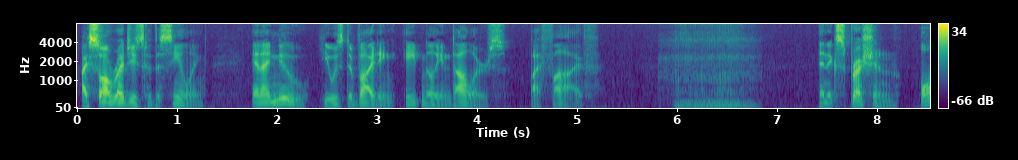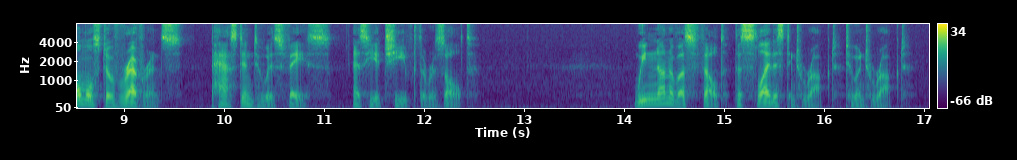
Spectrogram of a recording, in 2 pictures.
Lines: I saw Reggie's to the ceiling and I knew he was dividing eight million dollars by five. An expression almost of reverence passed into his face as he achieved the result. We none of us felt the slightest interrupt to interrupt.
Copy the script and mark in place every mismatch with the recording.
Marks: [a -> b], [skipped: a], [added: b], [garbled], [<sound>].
I saw Reggie's to the ceiling and I knew he was dividing eight million dollars by five. [breath] An expression almost of reverence passed into his face as he achieved the result. We none of us felt the slightest interrupt to interrupt.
